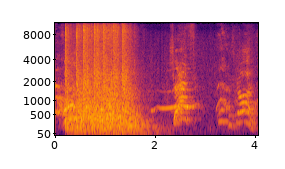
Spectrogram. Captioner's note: door banging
